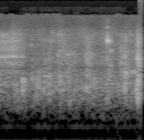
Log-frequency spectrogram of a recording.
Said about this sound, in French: Encore des bruits de pas. Ils furent des dizaines de milliers, peut-être des centaines de milliers aujourd'hui. Toute la journée, le long des grilles, la foule s'était massée.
